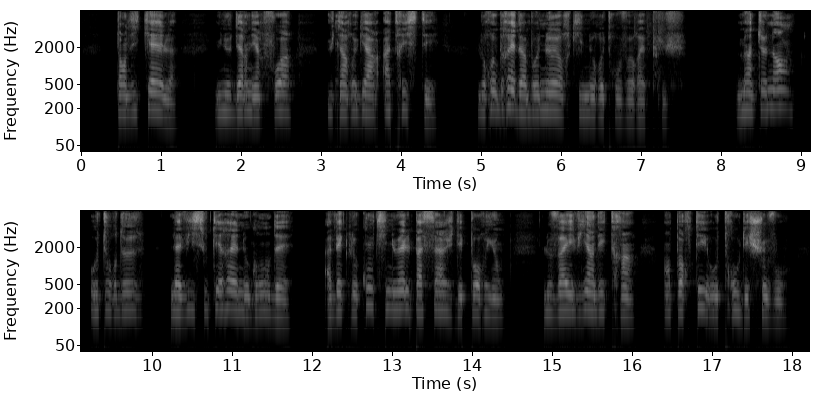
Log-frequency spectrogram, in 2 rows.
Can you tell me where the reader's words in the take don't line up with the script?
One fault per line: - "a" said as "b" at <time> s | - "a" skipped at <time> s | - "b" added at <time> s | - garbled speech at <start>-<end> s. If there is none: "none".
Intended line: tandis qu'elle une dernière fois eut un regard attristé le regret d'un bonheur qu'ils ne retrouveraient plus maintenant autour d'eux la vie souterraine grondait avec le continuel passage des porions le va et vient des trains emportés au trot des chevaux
none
